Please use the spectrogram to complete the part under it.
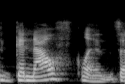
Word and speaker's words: GNOWFGLINS: The first one is GNOWFGLINS, and I'm going to spell that for you. It's G N O W F G L I N S, and it stands for God's Natural Whole Foods Grown Locally in Season.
